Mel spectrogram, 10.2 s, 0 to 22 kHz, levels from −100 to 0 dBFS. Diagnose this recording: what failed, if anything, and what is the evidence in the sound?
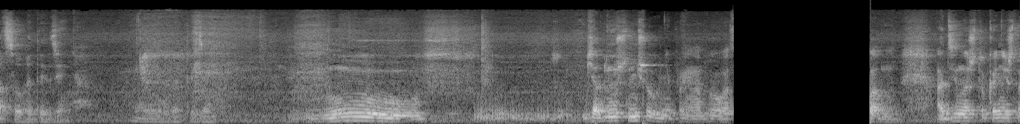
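The input was likely lost upstream while the recorder kept writing silence, an audio dropout to silence: from 7.34 to 8.71 s, about 1.37 s goes dead, with no room tone.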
